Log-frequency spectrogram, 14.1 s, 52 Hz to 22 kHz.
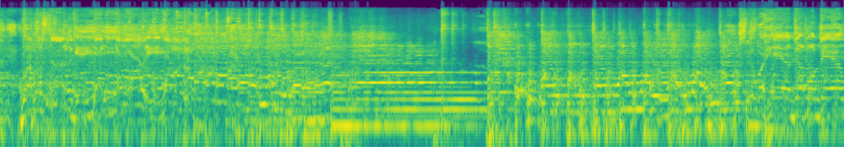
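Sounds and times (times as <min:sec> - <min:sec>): rock guitar playing: 0:00.0 - 0:14.0
guitar chord ringing: 0:01.6 - 0:12.7.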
